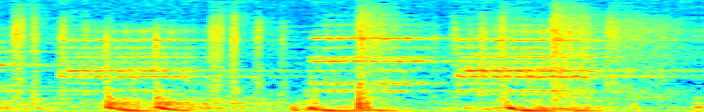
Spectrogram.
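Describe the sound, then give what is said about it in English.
A telephone rings in repeated bright electronic bursts, steady and fairly loud, with low thumping knocks underneath each cycle and no one speaking. “No, don't get violent with the phone.”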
